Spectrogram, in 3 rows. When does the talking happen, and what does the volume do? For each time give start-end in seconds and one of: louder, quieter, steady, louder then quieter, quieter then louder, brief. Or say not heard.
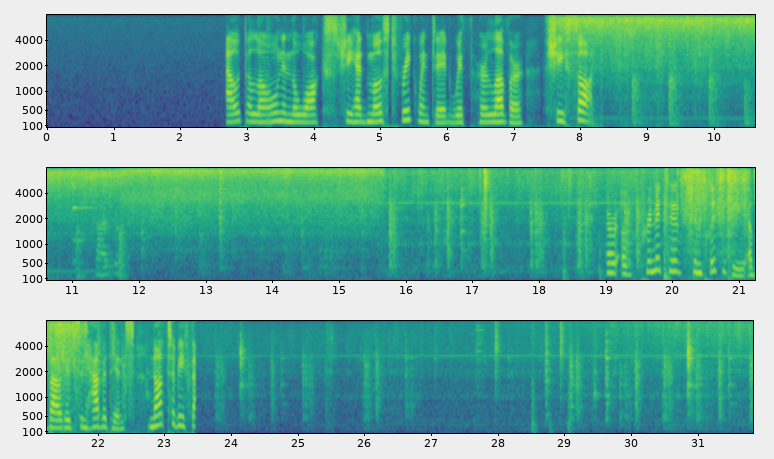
2.6-8.3 steady
19.0-23.5 steady.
